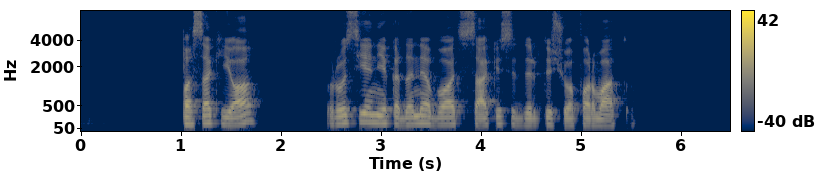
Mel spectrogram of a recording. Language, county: Lithuanian, Alytus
